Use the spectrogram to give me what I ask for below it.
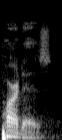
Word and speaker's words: Pardes: foremost understand something called pardes how many of you know what that is PA our DES okay but it's really P our D s but they turned it into the acronym so you can pronounce it part is okay so how many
